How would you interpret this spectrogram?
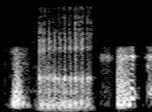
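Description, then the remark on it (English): A voice imitates snoring with several rough, throaty bursts in a broken rhythm, one long rasping snort in the middle flanked by shorter grunting breaths, fairly loud and alone. “That's how I snore at night.”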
